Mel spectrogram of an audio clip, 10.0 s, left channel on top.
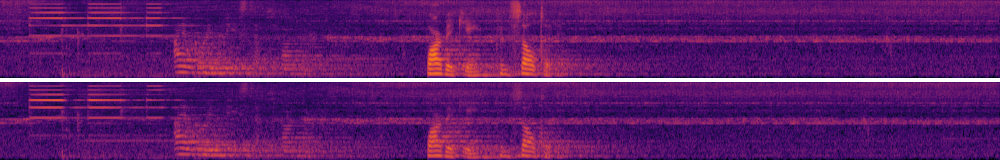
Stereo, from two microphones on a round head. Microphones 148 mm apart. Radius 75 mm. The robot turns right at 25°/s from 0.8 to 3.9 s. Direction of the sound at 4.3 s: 70° left (ahead or behind).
